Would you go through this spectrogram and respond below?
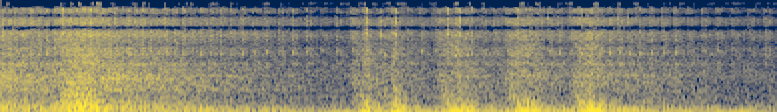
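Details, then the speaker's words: Engine running after repairs and refitting of the exhaust. An even, low idle with a few gentle rises in revs and no stumble or knock; very smooth, apart from a noisy lifter the owner expects to clear up. "So smooth. You can't beat You can't beat the smoothness of one of these engines. They're ridiculously smooth."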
